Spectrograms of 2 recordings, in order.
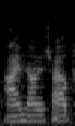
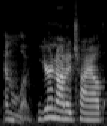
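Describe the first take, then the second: First: "I'm" stressed while the phrase drops much softer. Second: "you're" lifted and leaned on, the rest plain; stress on you're. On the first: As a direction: turn it on yourself with "I'm", quietly. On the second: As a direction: point at the listener with "you're". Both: Real, not acted. Contrast you're and I'm.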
